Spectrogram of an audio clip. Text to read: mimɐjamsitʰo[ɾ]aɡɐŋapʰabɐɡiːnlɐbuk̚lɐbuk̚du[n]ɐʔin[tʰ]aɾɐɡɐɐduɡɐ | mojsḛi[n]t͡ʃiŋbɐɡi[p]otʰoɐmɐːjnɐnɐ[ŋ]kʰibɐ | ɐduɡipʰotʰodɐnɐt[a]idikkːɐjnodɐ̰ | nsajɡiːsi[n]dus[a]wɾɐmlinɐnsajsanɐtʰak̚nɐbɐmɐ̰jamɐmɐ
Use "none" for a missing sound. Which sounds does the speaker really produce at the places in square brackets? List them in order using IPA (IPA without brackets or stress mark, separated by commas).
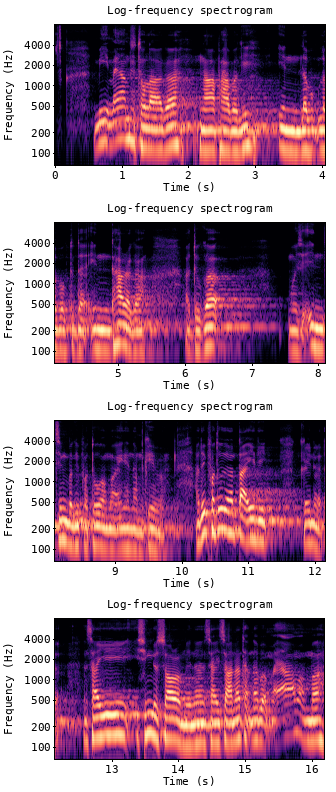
l, d, tʰ, n, pʰ, m, a, ŋ, a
